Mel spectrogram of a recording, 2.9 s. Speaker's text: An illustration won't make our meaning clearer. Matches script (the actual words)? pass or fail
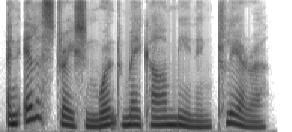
pass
